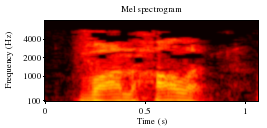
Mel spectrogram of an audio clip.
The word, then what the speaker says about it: Van Halen: So you pronounce it in Dutch. Van Halen.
